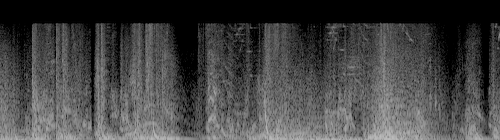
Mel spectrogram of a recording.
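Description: Punches and kicks land with sharp, punchy thuds.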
